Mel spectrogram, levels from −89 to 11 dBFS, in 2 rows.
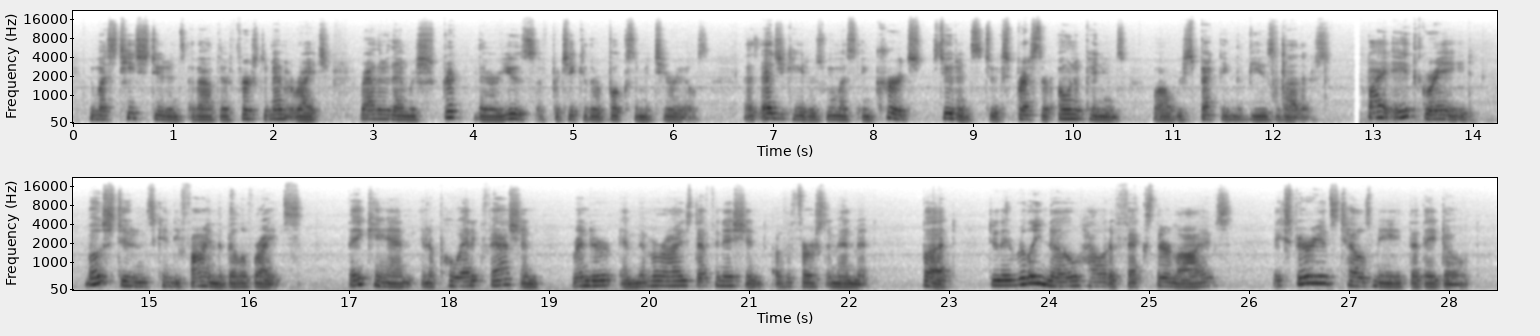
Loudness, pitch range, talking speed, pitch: -18 LUFS, 125-165 Hz, 160 wpm, 135 Hz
